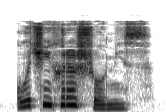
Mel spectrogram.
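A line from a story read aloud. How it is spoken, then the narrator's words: Calm child. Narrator (Russian): спокойно отвечала девочка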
